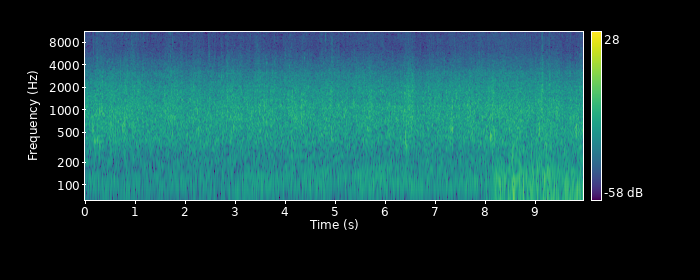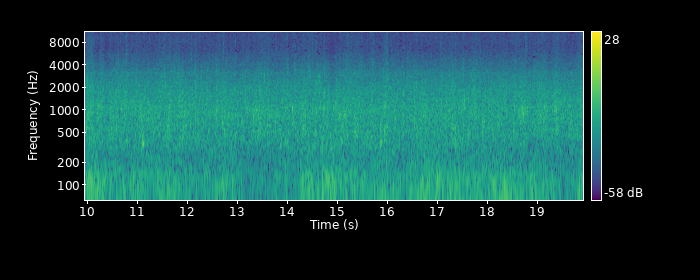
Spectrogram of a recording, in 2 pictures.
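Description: A waterfall rushes and roars steadily.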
